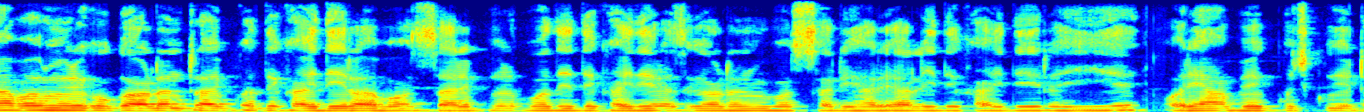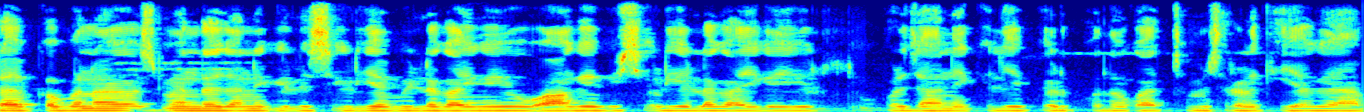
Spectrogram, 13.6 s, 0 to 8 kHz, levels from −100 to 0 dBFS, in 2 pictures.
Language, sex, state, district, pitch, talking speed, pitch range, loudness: Hindi, male, Chhattisgarh, Bilaspur, 140 Hz, 290 wpm, 135-145 Hz, -23 LUFS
